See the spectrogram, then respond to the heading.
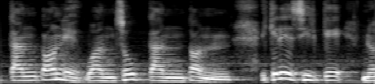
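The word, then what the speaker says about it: Guangzhou: y así como nanin nanin y cantón es guzu cantón quiere decir que no nosotros conocíamos a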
